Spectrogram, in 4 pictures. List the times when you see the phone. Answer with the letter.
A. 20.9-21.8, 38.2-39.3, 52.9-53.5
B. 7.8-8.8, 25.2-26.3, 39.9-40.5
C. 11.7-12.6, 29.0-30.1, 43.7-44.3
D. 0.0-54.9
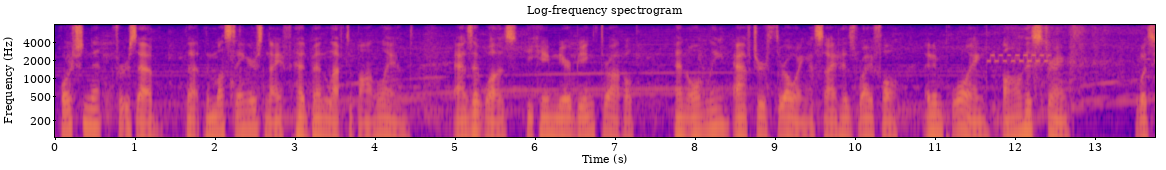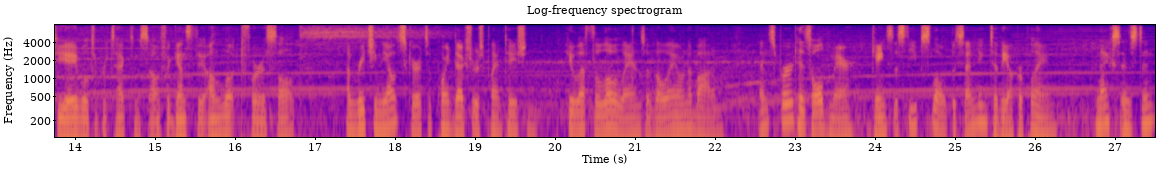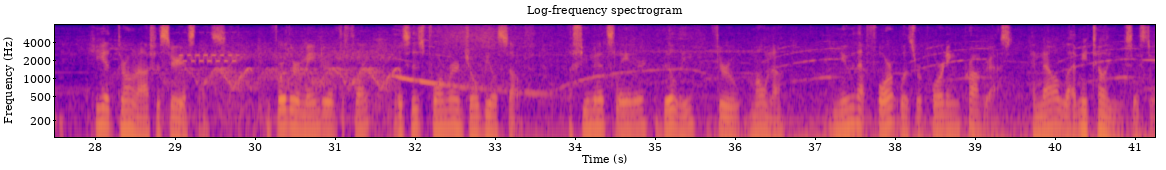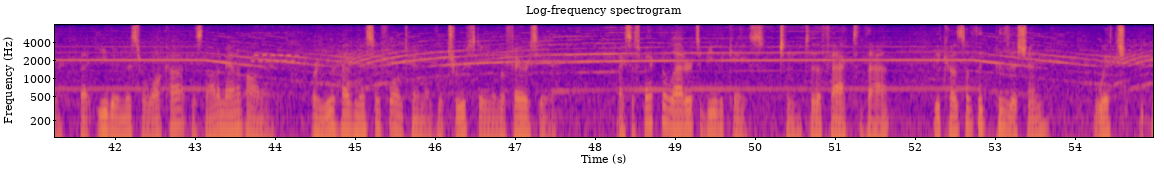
C.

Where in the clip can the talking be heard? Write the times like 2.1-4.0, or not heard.
0.0-54.9.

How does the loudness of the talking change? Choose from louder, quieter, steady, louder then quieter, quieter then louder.
steady.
